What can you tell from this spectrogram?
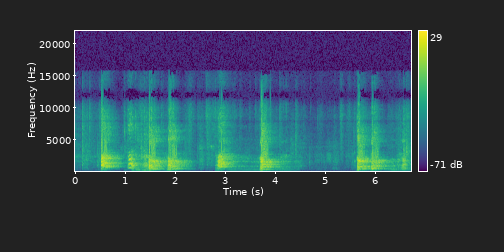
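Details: Dog barking loudly indoors: sharp, harsh barks in quick pairs and triples, a pause, then another burst near the end, with brief gaps of near silence between volleys.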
